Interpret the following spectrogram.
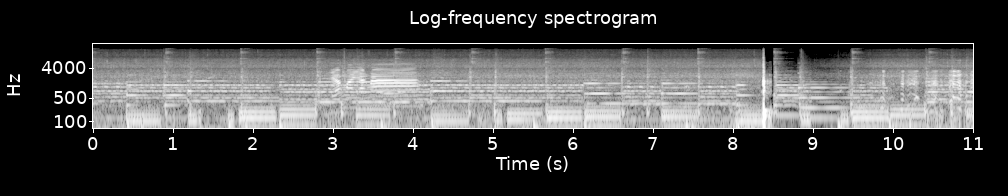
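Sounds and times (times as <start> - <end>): music with held notes: 0.0 - 11.0
steady bass line: 0.0 - 11.0.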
